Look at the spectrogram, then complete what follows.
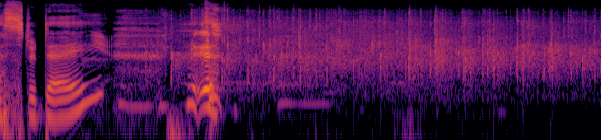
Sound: applause

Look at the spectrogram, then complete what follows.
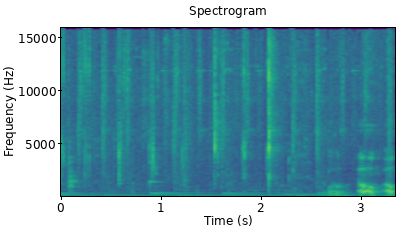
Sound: smacks lips

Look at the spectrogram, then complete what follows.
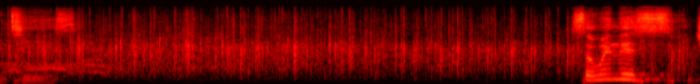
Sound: audience clapping

